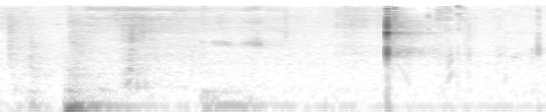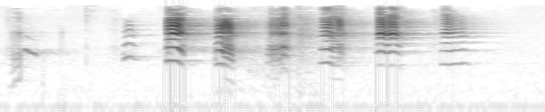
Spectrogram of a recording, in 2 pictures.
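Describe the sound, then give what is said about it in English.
A low thump and a sharp click, then a run of short, bright squeaks in quick succession as a cork is worked out of a Strath Isle whisky bottle, fairly loud. “Squeaky.”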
